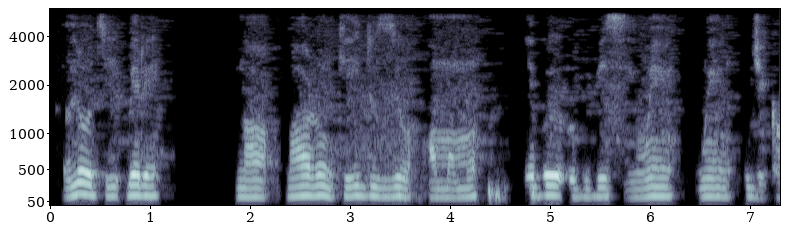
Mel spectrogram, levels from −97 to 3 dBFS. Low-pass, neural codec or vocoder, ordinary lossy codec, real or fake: 5.4 kHz; none; none; real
